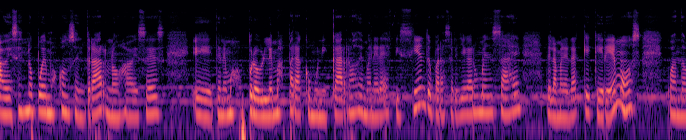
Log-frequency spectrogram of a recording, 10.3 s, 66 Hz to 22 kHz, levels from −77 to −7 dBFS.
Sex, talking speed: female, 155 wpm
